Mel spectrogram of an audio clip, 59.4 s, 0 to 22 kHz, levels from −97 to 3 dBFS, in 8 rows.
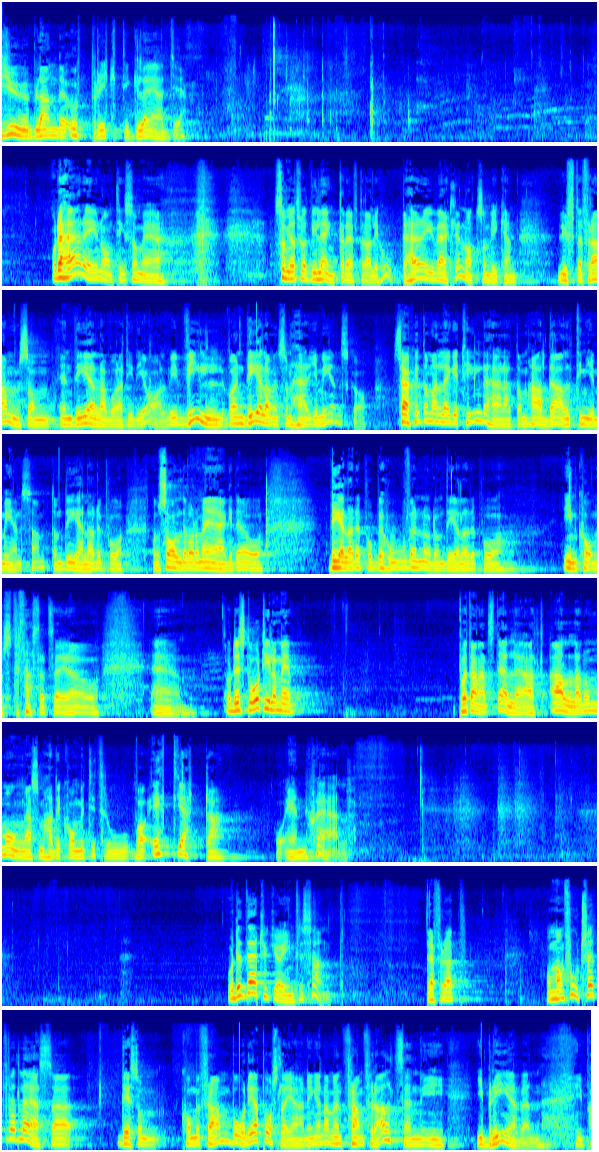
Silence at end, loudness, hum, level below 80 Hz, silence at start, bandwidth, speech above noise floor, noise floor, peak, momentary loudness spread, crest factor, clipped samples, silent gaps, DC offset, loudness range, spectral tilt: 0 s; -32 LUFS; none; -68 dBFS; 0 s; 16 kHz; 41 dB; -73 dBFS; -4 dBFS; 15 LU; 30 dB; under 0.1%; none; under 0.1%; 9 LU; -6.5 dB/octave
